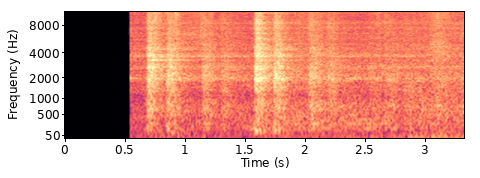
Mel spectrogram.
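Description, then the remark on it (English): A train rolls along the rails with a loud, steady rumble, punctuated by rhythmic clickety-clack beats as the wheels pass over track joints, with no voices. “I go to school by train.”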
